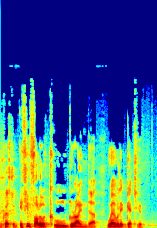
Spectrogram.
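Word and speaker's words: Kulgrinda: Cool Grinder is spelled K-U-L-G-R-I-N-D-A.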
